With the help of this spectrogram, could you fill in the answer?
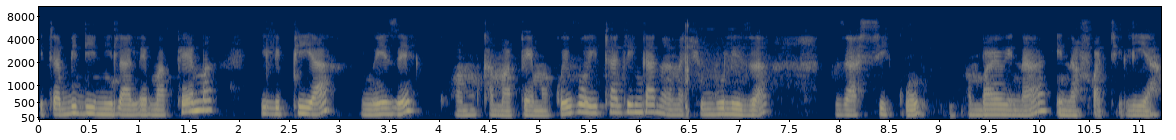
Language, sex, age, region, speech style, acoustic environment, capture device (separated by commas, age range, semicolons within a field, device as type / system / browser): Swahili, female, 35-44, Kenya, relaxed, people talking, desktop / Windows / Chrome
